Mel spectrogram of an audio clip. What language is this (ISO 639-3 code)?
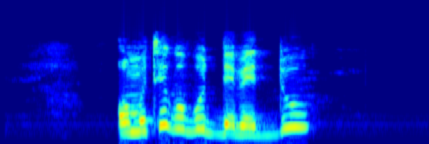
lug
